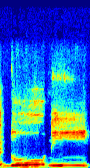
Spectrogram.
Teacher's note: دونوں کو لمبا کریں گے، دونوں کو 2 حرکت تک کھینچ کر پڑھیں گے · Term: واو مد بھی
